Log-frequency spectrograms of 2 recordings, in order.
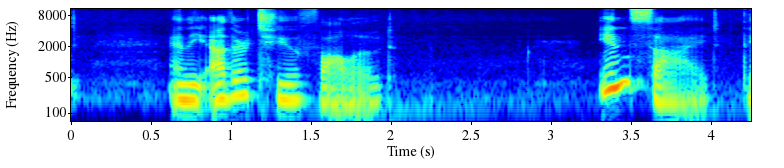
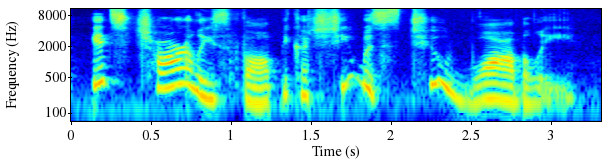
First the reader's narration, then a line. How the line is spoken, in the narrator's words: Theo yelled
